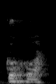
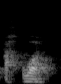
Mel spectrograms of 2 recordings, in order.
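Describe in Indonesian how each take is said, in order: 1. Kata ini diawali dengan bunyi g. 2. Kata ini diawali dengan bunyi hamzah. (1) "bagi orang Mesir dibaca gohwah"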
